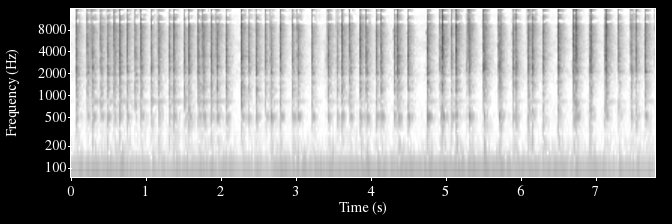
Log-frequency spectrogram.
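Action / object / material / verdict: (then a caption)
tap / aluminum drink can / aluminum / none. Long acrylic nails tap and scratch the printed side of a hollow 500 ml AriZona green tea aluminum can held in hand. The result is a quick, uneven run of sharp, bright clicks with almost no ring, over a faint steady low hum.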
